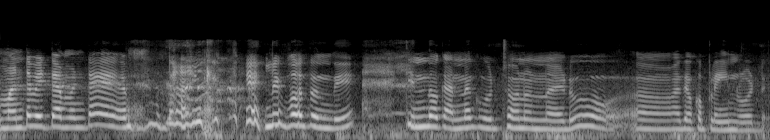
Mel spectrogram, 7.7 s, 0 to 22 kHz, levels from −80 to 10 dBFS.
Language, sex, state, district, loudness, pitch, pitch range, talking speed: Telugu, female, Andhra Pradesh, Annamaya, -16 LUFS, 270 Hz, 240-300 Hz, 125 wpm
